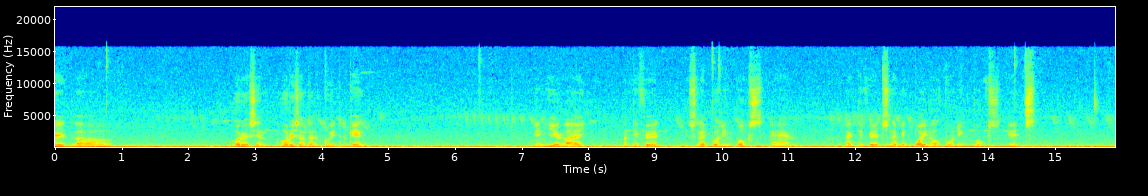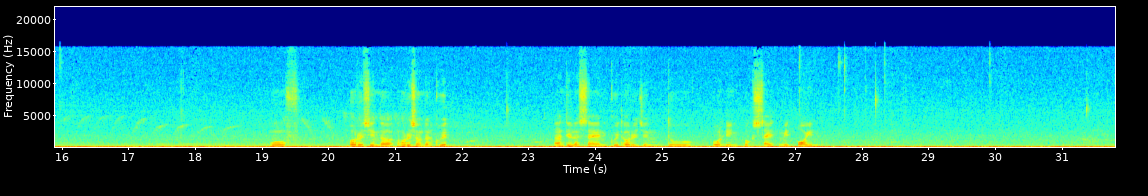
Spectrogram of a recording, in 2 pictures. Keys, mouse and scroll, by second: 0.7-6.5 drag, 9.8 click, 14.3 click, 15.9-27.2 drag, 27.6 click, 28.0 click, 28.6-30.1 drag.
